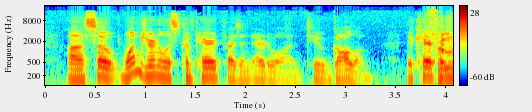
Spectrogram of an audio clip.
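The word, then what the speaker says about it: Erdoğan: unflattering comparisons between President Erdogan. I want to spell that for you. Erdogan. Yeah, the G has like a little curve, and in Turkish apparently it makes it pronounce like w.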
